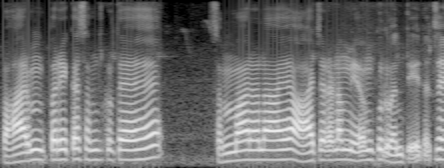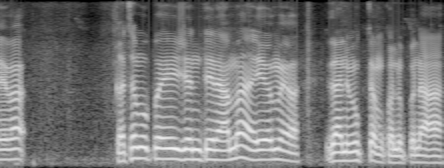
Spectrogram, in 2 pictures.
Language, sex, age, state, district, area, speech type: Sanskrit, male, 18-30, Karnataka, Vijayapura, rural, spontaneous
